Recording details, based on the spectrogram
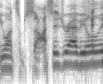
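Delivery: ordinary delivery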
